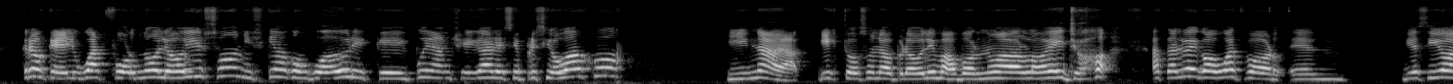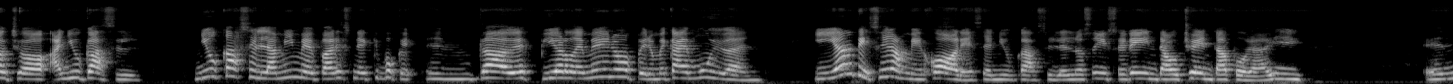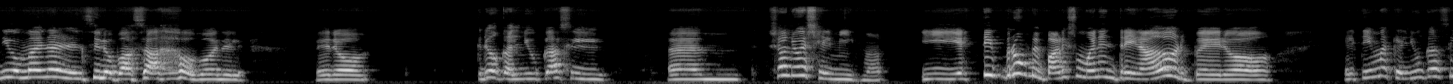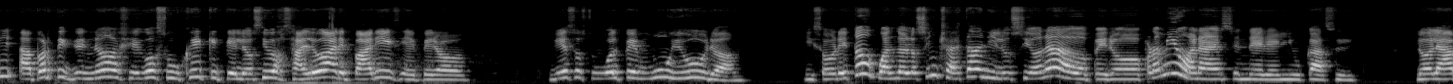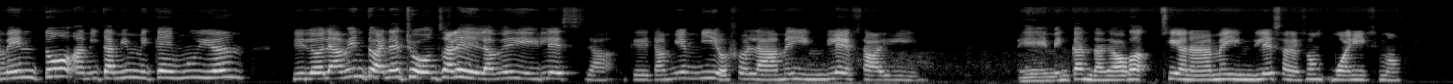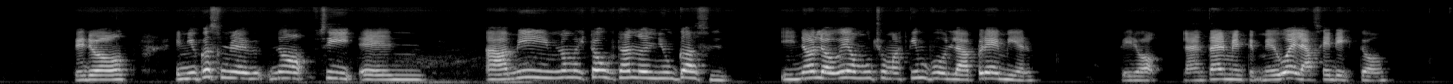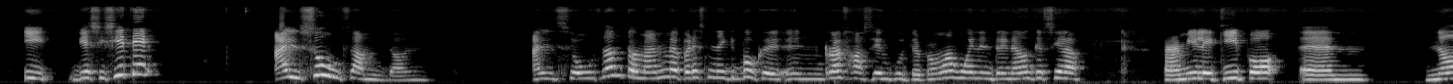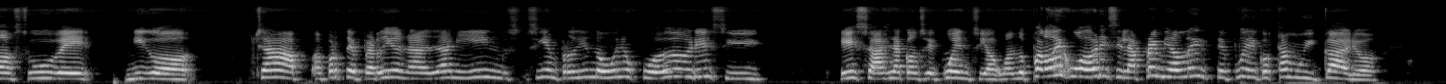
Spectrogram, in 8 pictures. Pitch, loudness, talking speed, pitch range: 270 Hz, -19 LUFS, 135 wpm, 230-310 Hz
